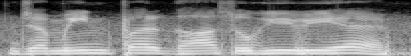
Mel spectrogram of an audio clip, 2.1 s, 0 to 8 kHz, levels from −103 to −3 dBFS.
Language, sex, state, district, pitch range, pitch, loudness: Hindi, male, Uttar Pradesh, Lucknow, 145-160 Hz, 150 Hz, -13 LUFS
